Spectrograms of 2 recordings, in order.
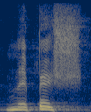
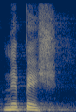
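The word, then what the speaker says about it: נפש: de la palabra alma la palabra hebrea nepes como suena n de nana e de Enrique p de Enrique e de Enrique sh H como suena nepes nepes se pronuncia en el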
